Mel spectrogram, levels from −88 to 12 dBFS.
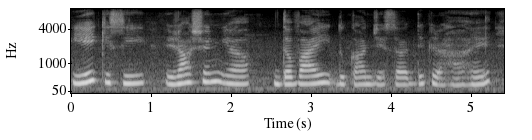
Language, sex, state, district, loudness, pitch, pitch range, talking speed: Hindi, female, Sikkim, Gangtok, -16 LUFS, 235 Hz, 220-260 Hz, 110 wpm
